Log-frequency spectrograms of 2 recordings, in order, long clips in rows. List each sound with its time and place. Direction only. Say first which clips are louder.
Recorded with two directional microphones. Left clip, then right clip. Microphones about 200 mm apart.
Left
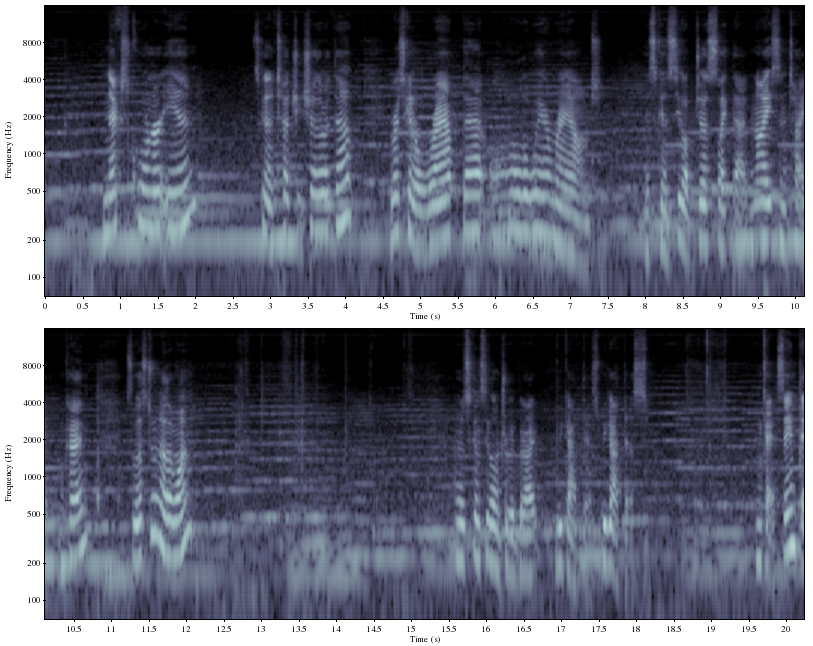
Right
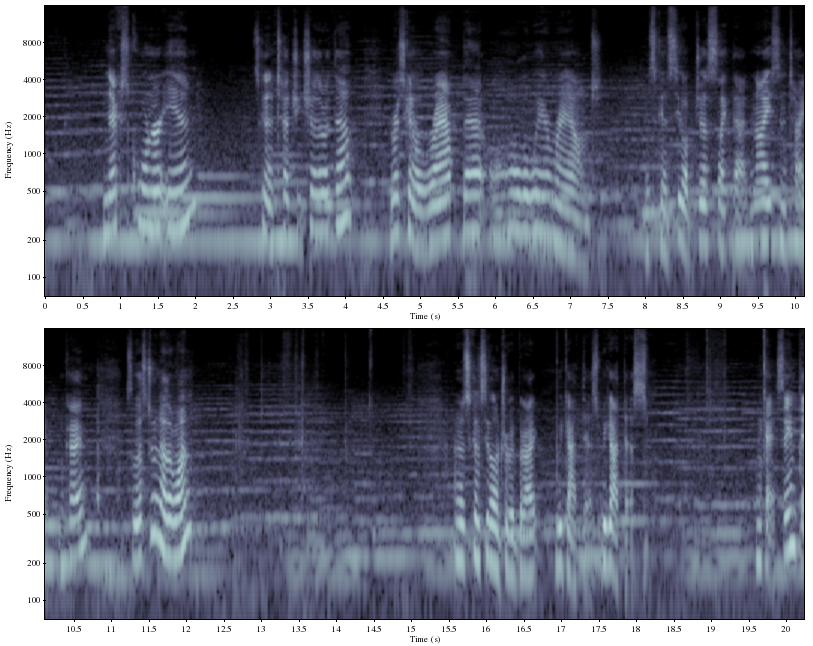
0.8 s a woman's voice: right 1 dB; 10° right (ahead or behind)
15.5 s speech: right 4 dB; 25° right (ahead or behind)
19.6 s speech: right 2 dB; 15° right (ahead or behind)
